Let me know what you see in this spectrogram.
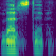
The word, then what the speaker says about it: Valstevin: Talia, does she know this Destevin, is he... – Valstevin.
